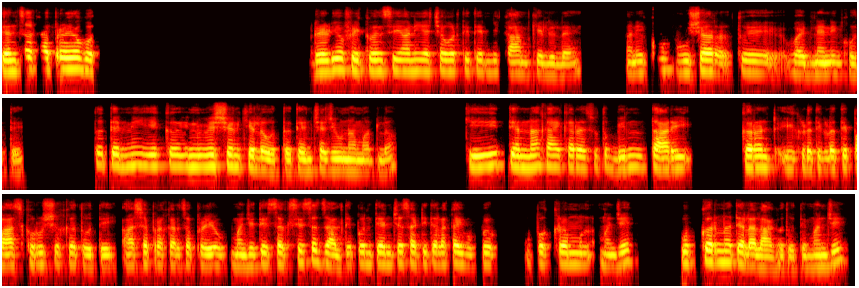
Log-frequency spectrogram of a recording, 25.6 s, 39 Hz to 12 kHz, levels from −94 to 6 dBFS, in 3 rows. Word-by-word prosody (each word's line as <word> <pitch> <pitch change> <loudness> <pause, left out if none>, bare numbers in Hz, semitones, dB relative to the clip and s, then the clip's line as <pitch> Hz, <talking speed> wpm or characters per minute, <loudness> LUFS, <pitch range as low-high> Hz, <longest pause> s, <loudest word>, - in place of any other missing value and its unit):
त्यांचा 165 +4 +6
काय 185 -1 +5
प्रयोग 190 0 +7
होता? 475 - +2 2.2
रेडिओ 160 +4 +5
फ्रिक्वेन्सी 165 0 0
आणि 165 0 -1
याच्यावरती 165 0 0
त्यांनी 155 -1 -6
काम 145 -1 -2
केलेलं 135 -2 -4
आहे. 130 +2 -7 0.5
आणि 145 +1 -4
खूप 180 -2 -14
हुशार 155 +2 +4 0.2
ते 160 -2 -2 0.4
वैज्ञानिक 140 0 -2
होते. 130 - -7 0.7
तर 195 - -2
त्यांनी 185 +1 -1
एक 180 0 -4
अ, - - +2
इन्व्हेशन 175 +1 +1
केलं 165 - +4
होतं 130 -1 +1
त्यांच्या 135 0 0
जीवनामधलं. 130 0 -2 0.7
की 175 +2 +2
त्यांना 170 -1 +2
काय 170 -2 +2
करायचं 165 -1 +2
होतं? 160 -3 -10
बिनतारी 155 -1 +2 0.6
करंट 165 -1 +5
इकडं-तिकडं 145 +1 -1
ते 160 - 0
पास 145 0 +2
करू 155 - -3
शकत 155 -2 -4
होते. 135 0 -2 0.2
अशा 145 0 -1
प्रकारचा 140 -1 -3
प्रयोग 140 0 +2
म्हणजे 140 0 -2
ते 155 - 0
सक्सेसच 170 +4 -1
झाले 140 - +4
होते, 150 - -6
पण 165 -1 +1
त्यांच्यासाठी 160 +1 +2
त्याला 160 - +1
काही 160 - +7
उप 140 +2 -6 0.4
उपक्रम 160 - +1 0.2
म्हणजे 150 +4 -2 0.5
उपकरणं 175 +1 +3
त्याला 140 - +6
लागत 125 -1 -1
होते. 125 +2 -7
म्हणजे 135 +8 -3
160 Hz, 140 wpm, -22 LUFS, 140-170 Hz, 2.2 s, प्रयोग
